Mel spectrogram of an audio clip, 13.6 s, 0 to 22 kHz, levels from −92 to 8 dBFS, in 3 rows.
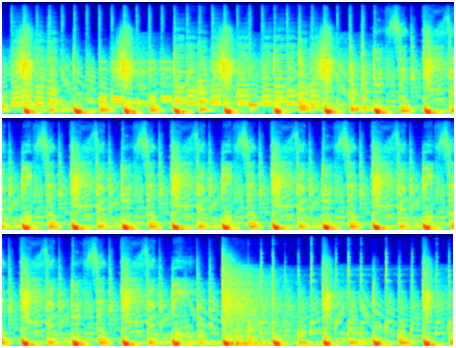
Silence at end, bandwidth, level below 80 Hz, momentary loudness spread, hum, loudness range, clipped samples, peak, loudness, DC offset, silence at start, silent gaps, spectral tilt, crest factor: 0 s; 19.5 kHz; -20 dBFS; 6 LU; none; 1 LU; under 0.1%; 0 dBFS; -18 LUFS; under 0.1%; 0 s; none; -4 dB/octave; 18 dB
